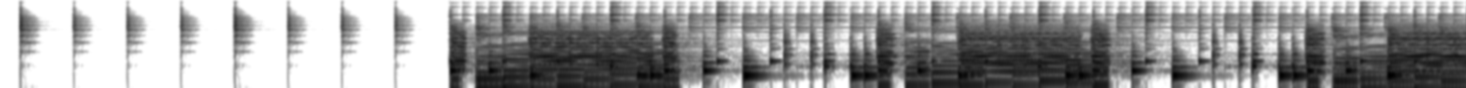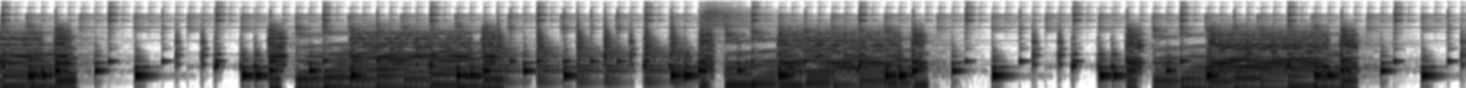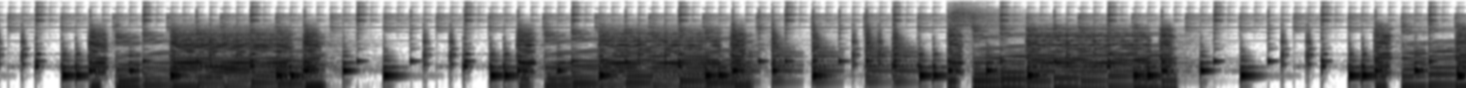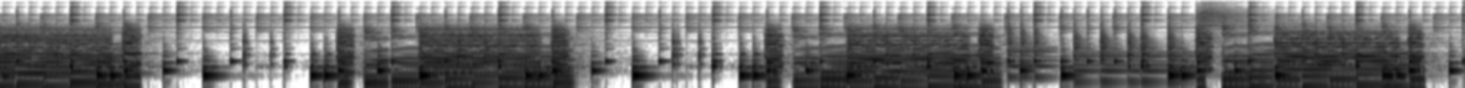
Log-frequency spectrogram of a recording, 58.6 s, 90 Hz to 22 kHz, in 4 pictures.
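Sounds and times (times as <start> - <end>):
bass drum: 4.5 - 7.0, 13.0 - 15.6, 17.3 - 20.6, 21.4 - 24.1, 25.9 - 28.4, 30.2 - 32.8, 34.5 - 37.6, 38.8 - 41.2, 43.0 - 45.5, 47.3 - 49.8, 51.6 - 54.1, 55.8 - 58.4
snare drum: 4.5 - 58.6.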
